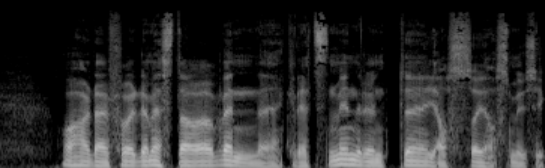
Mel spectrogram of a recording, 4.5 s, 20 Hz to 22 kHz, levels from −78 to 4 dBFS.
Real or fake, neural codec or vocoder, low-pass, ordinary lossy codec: fake; vocoder, 44.1 kHz, 128 mel bands, Pupu-Vocoder; 19.8 kHz; MP3, 64 kbps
